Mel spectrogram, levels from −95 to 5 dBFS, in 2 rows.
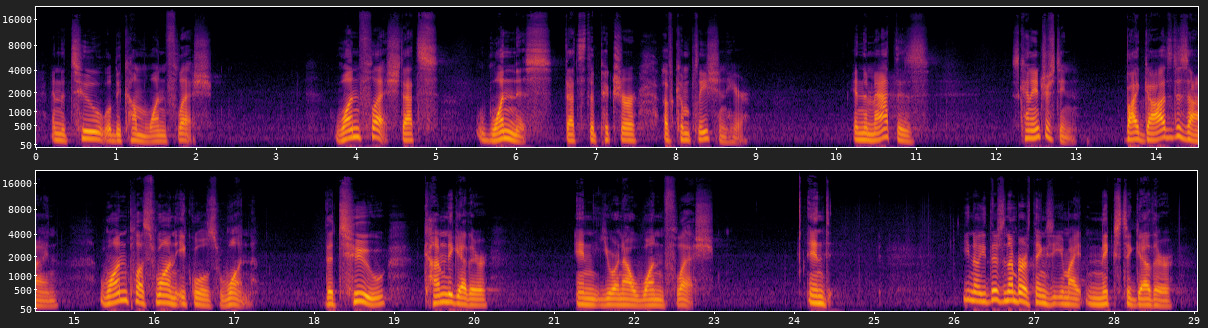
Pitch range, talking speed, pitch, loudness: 125-170 Hz, 115 wpm, 145 Hz, -21 LUFS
